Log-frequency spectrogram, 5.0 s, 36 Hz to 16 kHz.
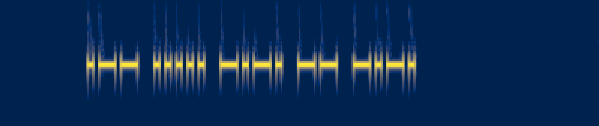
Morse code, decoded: W5CMC

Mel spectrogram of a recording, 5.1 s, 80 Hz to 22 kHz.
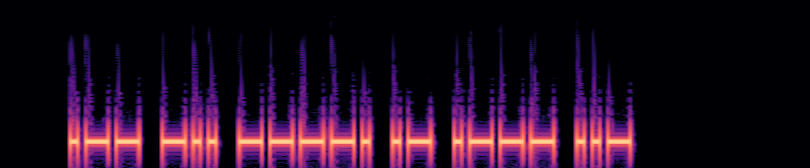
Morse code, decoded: WD9AJU

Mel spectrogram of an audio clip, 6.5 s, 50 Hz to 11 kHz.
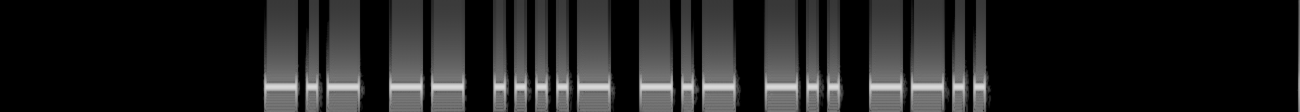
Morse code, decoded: KM4KDZ

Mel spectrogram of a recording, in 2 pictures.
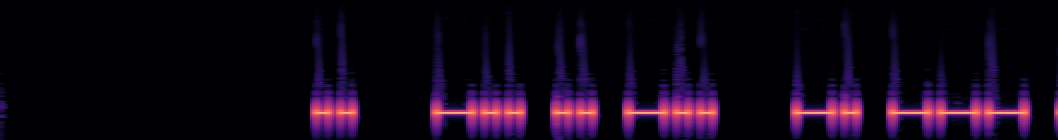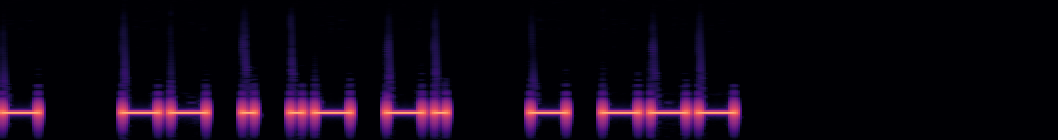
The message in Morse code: I DID NOT MEAN TO

